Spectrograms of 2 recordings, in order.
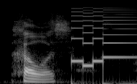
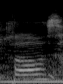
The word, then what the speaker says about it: хаос: тут обидва варіанти вірні в слові хаос подвійний наголос тому можна казати Як і хаос так і хаос що ж надіюсь наголосами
